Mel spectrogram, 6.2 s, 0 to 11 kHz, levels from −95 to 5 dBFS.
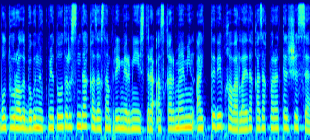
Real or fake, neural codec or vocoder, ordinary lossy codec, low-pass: real; none; none; 9.9 kHz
